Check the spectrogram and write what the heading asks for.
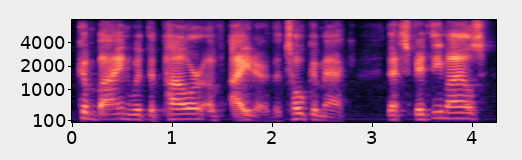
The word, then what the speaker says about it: ITER: They pronounce it eater, but I call it ITER. I always have.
